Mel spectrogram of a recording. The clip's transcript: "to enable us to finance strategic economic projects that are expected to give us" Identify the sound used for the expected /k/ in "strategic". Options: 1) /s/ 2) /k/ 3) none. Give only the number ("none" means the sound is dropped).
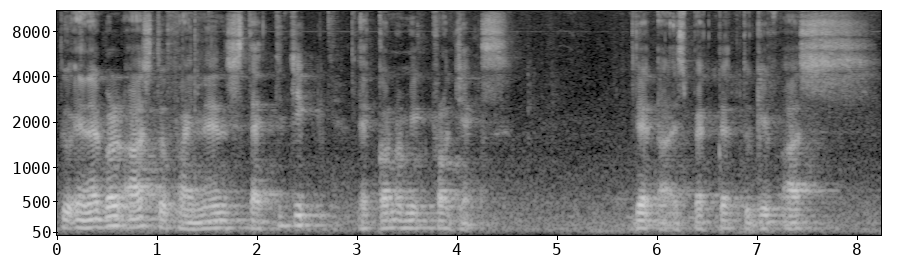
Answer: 2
